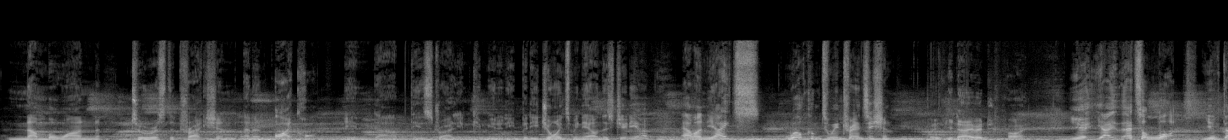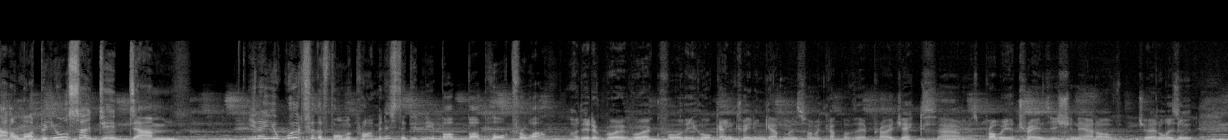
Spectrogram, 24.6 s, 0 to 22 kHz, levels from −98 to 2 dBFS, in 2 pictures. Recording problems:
background chatter; loud; throughout; 4 voices, 6 dB below the speech

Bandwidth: 15.5 kHz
